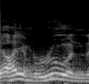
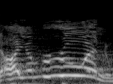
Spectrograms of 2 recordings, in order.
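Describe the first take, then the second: First: A touch louder, slightly raised cry; only hint at the scream; mild mock scream. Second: High, slow wail of ruin; anguished cry. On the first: Sinners seeing God's glory, mild mock cry. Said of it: "They scream and they say". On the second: Retold or imitated. Isaiah before the holy God, high slow wail. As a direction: cry out "ruined" as if all is lost. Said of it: "I cried".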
